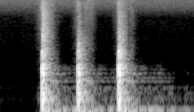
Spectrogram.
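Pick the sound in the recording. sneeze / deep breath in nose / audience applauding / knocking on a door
knocking on a door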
